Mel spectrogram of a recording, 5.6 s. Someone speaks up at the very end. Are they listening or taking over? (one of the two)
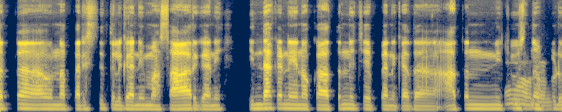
listening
